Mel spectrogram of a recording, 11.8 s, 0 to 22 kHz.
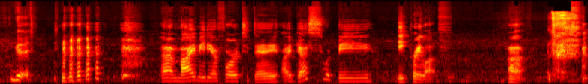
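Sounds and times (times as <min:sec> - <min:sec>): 
speech: 0:00.2 - 0:09.1, 0:10.2 - 0:11.7
laughter: 0:01.1 - 0:02.8
person coughing: 0:11.0 - 0:11.7.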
